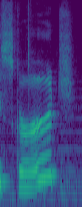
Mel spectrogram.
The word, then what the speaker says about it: scourge: Scourge is like urge.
